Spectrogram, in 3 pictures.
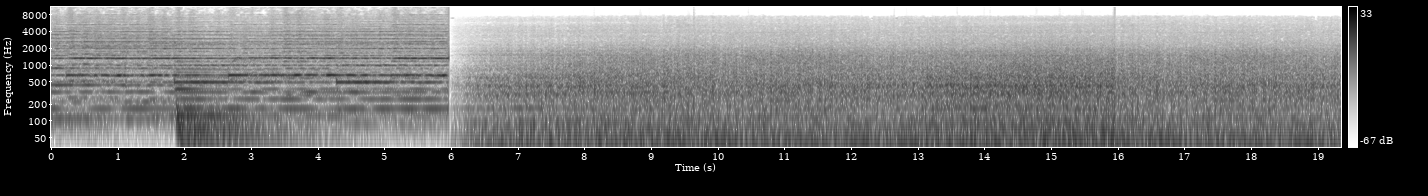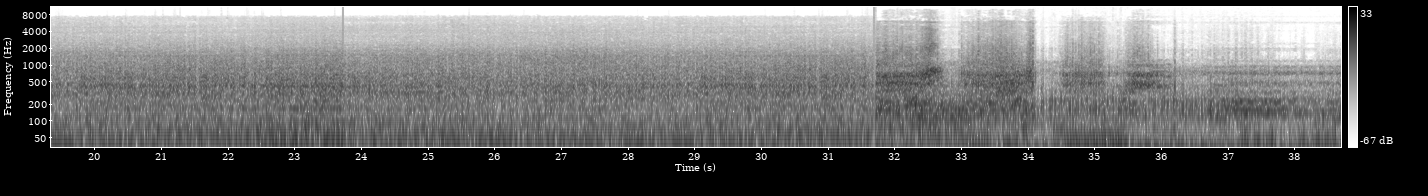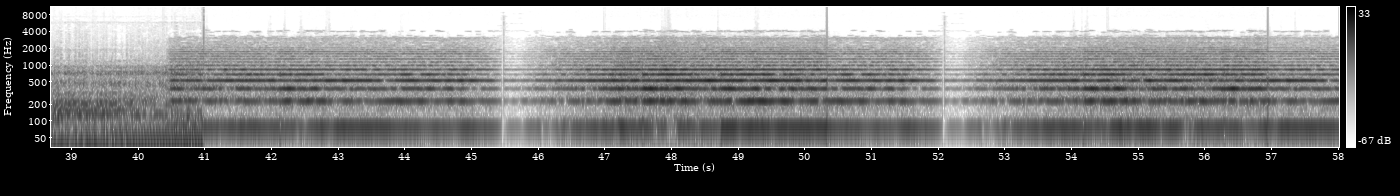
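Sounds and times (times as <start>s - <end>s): louder rumbling surges: 6.0s - 42.9s
low rumble with hiss: 6.0s - 45.4s.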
